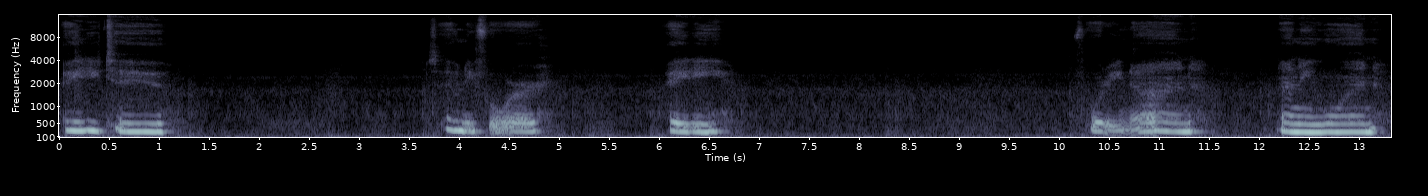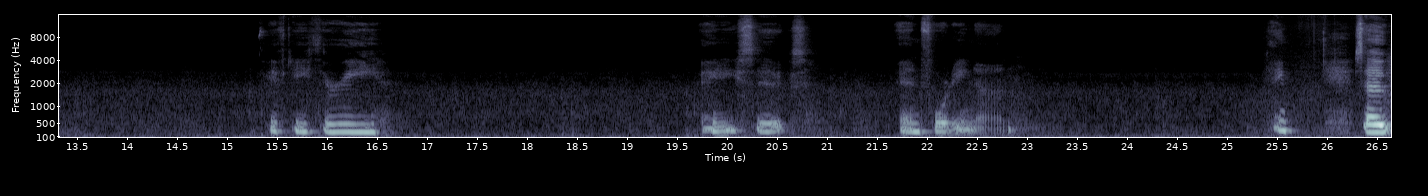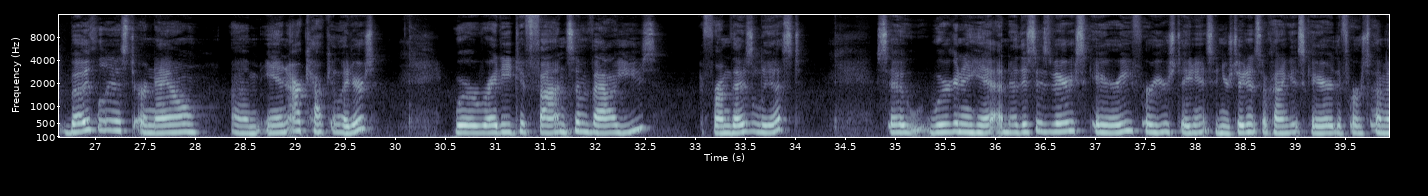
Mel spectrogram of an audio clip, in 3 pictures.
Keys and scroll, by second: 0.5 2, 1.3 Return, 3.7 7, 4.2 4, 5.1 Return, 6.0 8, 6.8 0, 8.3 Return, 10.2 4, 10.8 9, 11.5 Return, 12.0 9, 12.7 1, 13.5 Return, 15.3 5, 15.9 3, 18.4 Return, 19.7 8, 20.3 6, 21.1 Return, 22.0 4, 22.8 9, 24.4 Return.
